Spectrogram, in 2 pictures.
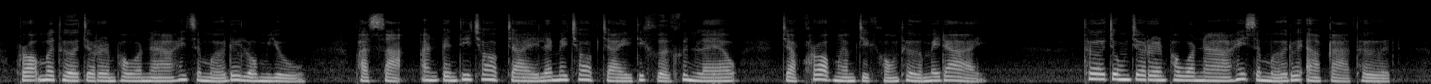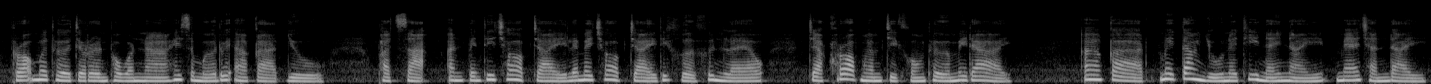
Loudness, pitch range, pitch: -24 LUFS, 160-200 Hz, 175 Hz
